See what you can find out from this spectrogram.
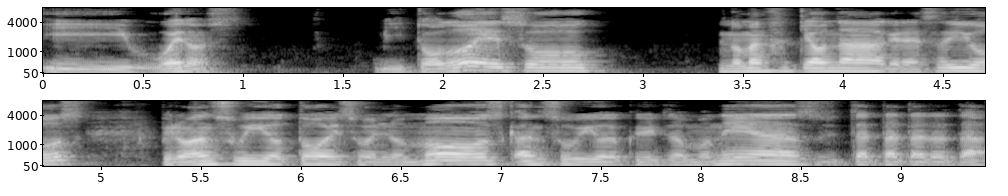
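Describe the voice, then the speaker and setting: Against a quiet background, a man speaks at a moderate pace with fairly even intonation. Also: medium pitch for a man. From Peru. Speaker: gaming youtuber. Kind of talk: casual vlog talk to viewers. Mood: worried, telling about hack. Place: home room.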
